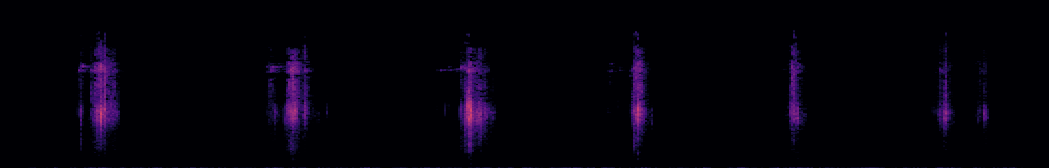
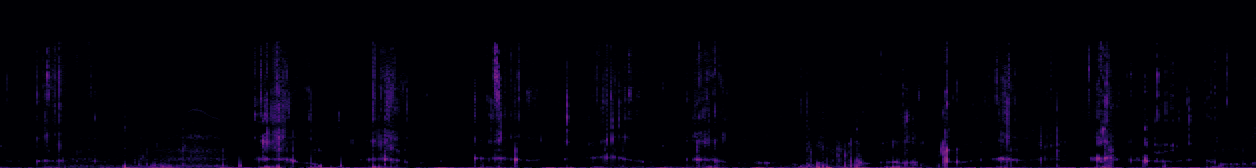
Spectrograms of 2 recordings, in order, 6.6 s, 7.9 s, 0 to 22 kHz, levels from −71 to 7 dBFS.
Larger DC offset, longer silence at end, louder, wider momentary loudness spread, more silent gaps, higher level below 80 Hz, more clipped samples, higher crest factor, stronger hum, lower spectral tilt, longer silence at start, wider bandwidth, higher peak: neither; first, 0.4 s vs 0 s; first, -34 LUFS vs -46 LUFS; first, 21 LU vs 10 LU; neither; second, -68 dBFS vs -48 dBFS; neither; first, 34 dB vs 28 dB; neither; second, 3 dB/octave vs -3 dB/octave; first, 0.5 s vs 0 s; about the same, 17.5 kHz vs 17 kHz; first, -6 dBFS vs -18 dBFS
